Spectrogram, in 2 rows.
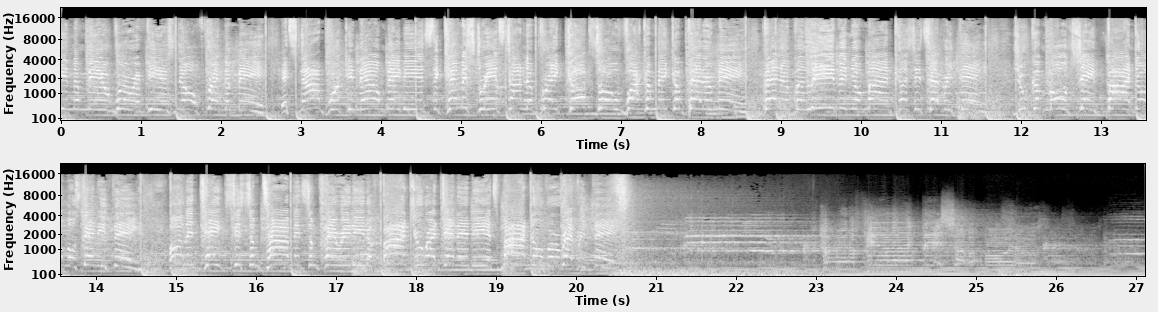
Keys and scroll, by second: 4.7 space, 5.1 F2, 12.5 space, 20.7 space, 22.0 Delete, 25.7 F2.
